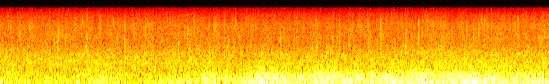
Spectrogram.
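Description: Heavy rain pours steadily outdoors.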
